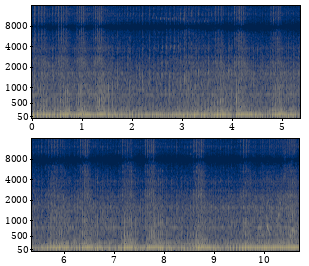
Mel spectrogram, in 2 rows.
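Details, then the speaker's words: Small free ATV, 72cc single, choke on: it thumps along unevenly with a rattly, wavering beat. Owner suspects it is not fully warmed up, with oil in the cylinder; it is smoking. "ah come on you got to keep it from stalling well it runs I don't know it's not running super good"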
